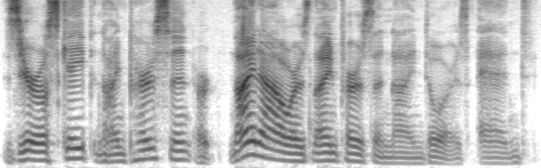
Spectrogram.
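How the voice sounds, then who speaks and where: A man hosts a casual livestream in an informal, sweary way. His pitch moves around a lot as he talks. The sound is dry, with no room on it. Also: expressive, moderate pace, no room sound. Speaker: streamer and host.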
